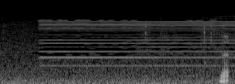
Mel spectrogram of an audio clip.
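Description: A steady, buzzy 440 Hz square-wave tone at 10% duty cycle, played through the computer's audio output by the signal generator of a sound-card oscilloscope program. It switches on about half a second in.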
